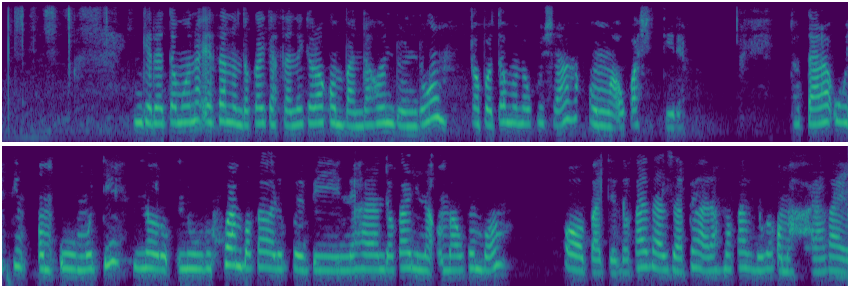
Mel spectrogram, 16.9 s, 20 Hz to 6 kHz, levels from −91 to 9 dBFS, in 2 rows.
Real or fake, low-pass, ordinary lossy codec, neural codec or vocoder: real; 5.4 kHz; Opus, 64 kbps; none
